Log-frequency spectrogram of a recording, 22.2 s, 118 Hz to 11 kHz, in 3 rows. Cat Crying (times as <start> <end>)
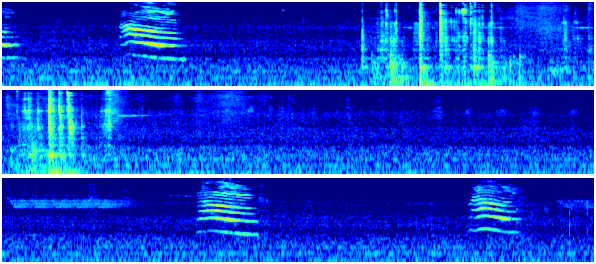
0.0 0.3, 1.5 2.3, 17.2 18.1, 20.6 21.4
